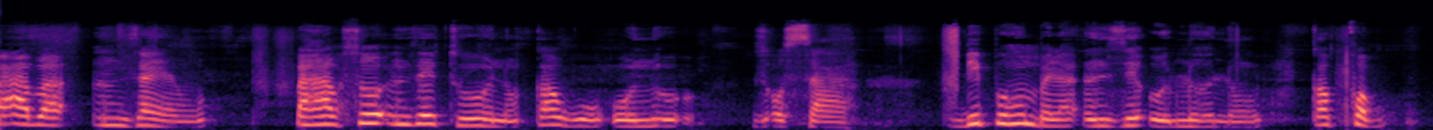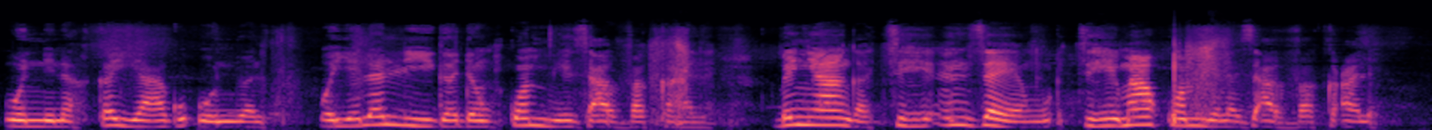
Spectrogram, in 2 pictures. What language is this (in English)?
Dagbani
